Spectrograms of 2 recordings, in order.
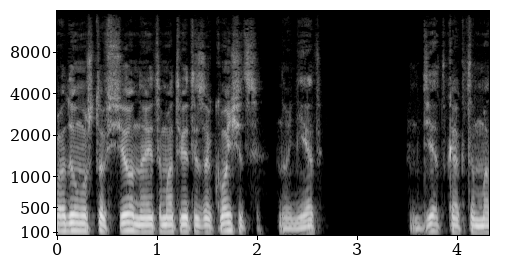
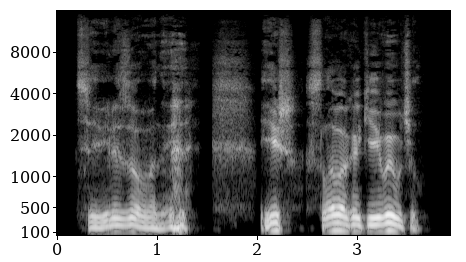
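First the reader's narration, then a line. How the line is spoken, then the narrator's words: Old man grumbling. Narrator (Russian): По обыкновению пробурчал дед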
